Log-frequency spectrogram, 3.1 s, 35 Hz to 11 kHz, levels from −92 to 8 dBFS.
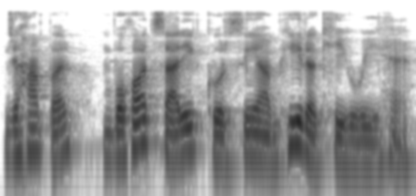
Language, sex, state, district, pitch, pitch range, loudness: Hindi, male, Jharkhand, Ranchi, 115 Hz, 105-130 Hz, -19 LUFS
